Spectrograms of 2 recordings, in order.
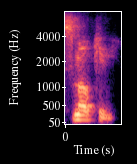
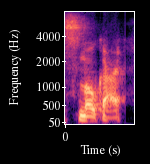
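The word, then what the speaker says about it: Smoki: I thought it was Smoky until I read more closely and I realized you pronounce it Smoke Eye.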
